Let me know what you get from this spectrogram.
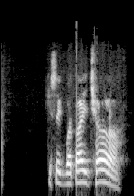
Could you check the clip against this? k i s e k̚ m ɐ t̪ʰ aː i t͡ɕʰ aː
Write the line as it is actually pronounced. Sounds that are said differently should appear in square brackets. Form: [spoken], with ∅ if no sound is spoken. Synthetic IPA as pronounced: k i s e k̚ [b] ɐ [t̪] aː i t͡ɕʰ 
